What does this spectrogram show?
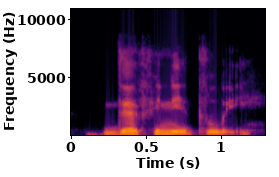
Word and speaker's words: definitely: Because here this E, right, the second E, is not going to sound. La segunda E no va a sonar. Definitely.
